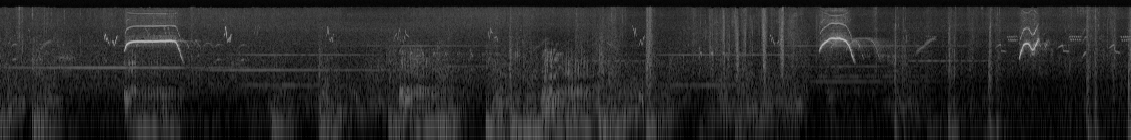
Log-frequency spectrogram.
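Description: Footsteps thud on dirt and rock.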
